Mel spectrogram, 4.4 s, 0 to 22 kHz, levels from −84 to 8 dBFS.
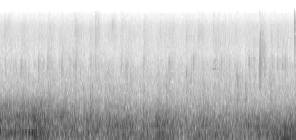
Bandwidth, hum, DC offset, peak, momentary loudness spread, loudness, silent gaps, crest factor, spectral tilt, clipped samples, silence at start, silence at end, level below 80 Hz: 16 kHz; none; under 0.1%; -8 dBFS; 10 LU; -29 LUFS; none; 18 dB; -8 dB/octave; under 0.1%; 0 s; 0 s; -36 dBFS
